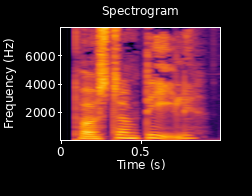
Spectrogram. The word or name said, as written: POSTOMDELE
